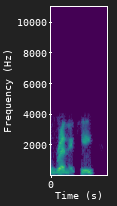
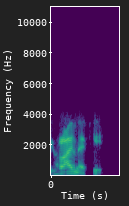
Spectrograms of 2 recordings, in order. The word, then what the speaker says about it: Reineke: And I think it's actually Americans who flattened out the pronunciation and started calling people Reineke, as opposed to the proper German pronunciation, which you were correct, would be Reineke, would be the proper German pronunciation.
